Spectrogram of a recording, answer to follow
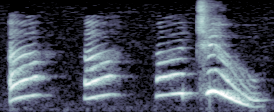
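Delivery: a huge, high, loud cartoon sneeze building up; the fish's mighty sneeze, high and loud; big sneeze. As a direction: wind up and blast out a giant sneeze.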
